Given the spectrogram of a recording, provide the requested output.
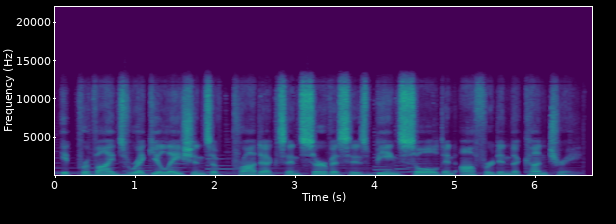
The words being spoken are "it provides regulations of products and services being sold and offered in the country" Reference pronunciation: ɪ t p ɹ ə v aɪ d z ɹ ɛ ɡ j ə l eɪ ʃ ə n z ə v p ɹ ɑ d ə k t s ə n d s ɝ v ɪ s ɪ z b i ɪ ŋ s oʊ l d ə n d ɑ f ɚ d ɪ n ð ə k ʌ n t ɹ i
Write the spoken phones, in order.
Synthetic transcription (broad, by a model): ɪ t p ɹ ə v aɪ d z ɹ ɛ ɡ j ə l eɪ ʃ ə n z ə v p ɹ ɑ d ə k t s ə n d s ɝ v ɪ s ɪ z b i ɪ ŋ s oʊ l d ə n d ɑ f ɚ d ɪ n ð ə k ʌ n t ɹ i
